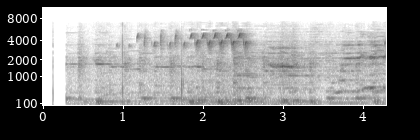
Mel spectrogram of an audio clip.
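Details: European goldfinch singing, praised for a very beautiful voice; a short burst of quick, high twittered notes in the middle, over low rumbling background noise.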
